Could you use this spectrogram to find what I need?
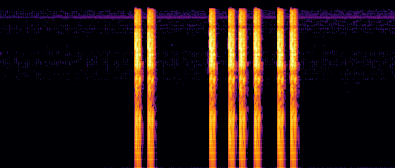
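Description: Short electronic blips chirp in quick bursts.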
